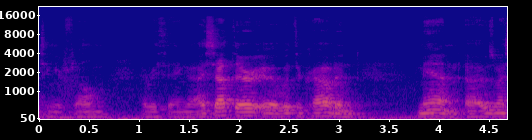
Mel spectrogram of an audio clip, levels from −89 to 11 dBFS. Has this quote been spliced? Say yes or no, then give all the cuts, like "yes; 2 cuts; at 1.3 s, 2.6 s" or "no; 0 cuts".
no; 0 cuts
